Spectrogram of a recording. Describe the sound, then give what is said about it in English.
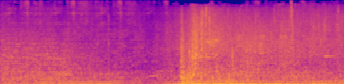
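A heavy metal ball, the red planet Mars from a giant mobile, falls from the ceiling and slams to the ground partway through, a single loud booming crash that follows a quieter rumbling stretch and leaves a sustained, noisy rumble ringing on afterward. “The metal ball squashed the gold-toothed weasel as it slammed to the ground.”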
